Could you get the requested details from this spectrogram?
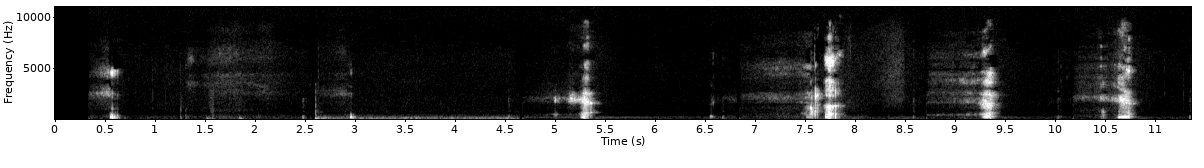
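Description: Five or six separate abrupt, short gulping hiccups spaced a couple of seconds apart in a quiet room.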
